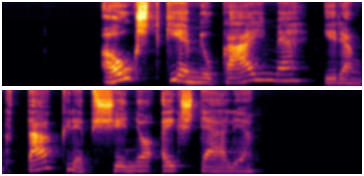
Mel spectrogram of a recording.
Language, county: Lithuanian, Kaunas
